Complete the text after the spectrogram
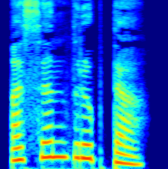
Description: ♪ asantřpta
